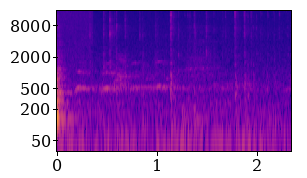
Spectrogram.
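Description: Faint keystrokes on a computer keyboard, a quick irregular run of light clicks as a command is typed.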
